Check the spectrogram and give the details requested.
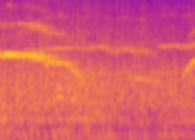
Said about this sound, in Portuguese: Você pode dar a salva de palmas para todas as mamães hoje nessa manhã.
